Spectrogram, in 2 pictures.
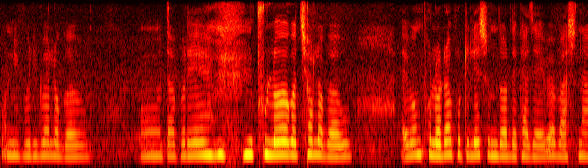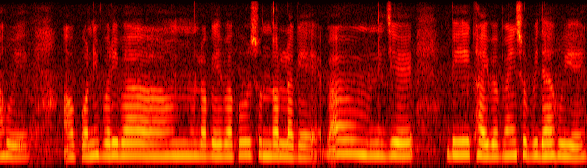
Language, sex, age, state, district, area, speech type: Odia, female, 30-45, Odisha, Jagatsinghpur, rural, spontaneous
